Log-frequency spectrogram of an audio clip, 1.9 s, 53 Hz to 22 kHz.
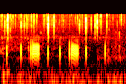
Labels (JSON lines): {"label": "biophony, knock croak", "recorder": "SoundTrap 300"}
